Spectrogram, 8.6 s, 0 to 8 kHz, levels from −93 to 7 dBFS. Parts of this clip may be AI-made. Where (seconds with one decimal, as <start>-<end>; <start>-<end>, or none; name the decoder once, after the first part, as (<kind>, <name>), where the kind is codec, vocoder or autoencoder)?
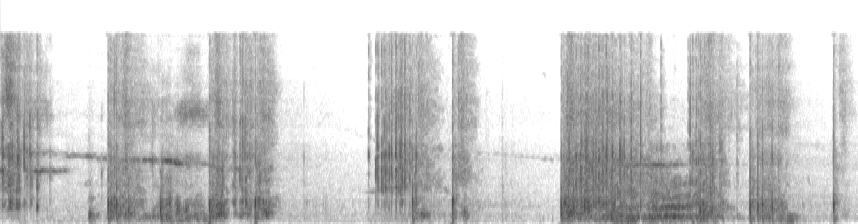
0.0-3.1 (autoencoder, DAC-VAE); 7.5-8.6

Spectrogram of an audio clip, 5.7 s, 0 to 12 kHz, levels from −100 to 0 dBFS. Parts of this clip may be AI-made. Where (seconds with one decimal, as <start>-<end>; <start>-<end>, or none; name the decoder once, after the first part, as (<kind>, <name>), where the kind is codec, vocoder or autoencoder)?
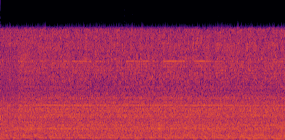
0.0-0.7 (autoencoder, DAC-VAE)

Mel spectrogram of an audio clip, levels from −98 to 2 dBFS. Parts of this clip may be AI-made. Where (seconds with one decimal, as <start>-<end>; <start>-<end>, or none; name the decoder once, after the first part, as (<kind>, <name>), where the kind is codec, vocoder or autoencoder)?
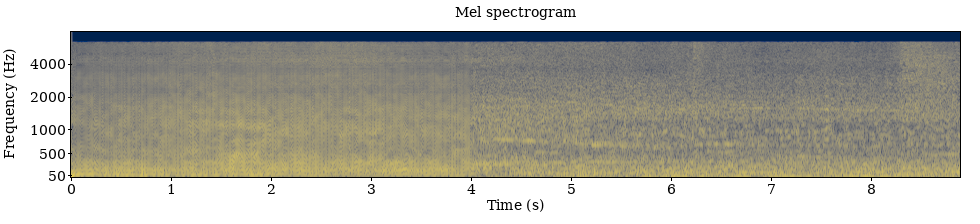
0.0-4.0 (vocoder, Vocos)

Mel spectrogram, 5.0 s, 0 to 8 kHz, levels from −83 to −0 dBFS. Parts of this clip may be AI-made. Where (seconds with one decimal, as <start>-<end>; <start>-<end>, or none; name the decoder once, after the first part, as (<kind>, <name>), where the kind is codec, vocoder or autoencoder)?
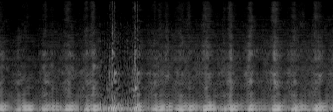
0.0-1.5 (vocoder, Vocos); 2.1-5.0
